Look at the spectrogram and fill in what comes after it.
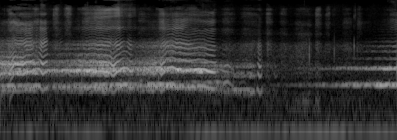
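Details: Horror sound-effect track made from recorded and edited creepy sounds: a wailing, rising and falling infant-like cry over eerie background music.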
